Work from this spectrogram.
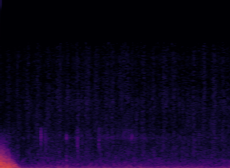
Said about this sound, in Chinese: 可是我却听到了厅外正在下雨的声音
